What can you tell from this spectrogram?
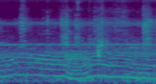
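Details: Domestic cat indoors at night feeding time, cats waiting at their plates for rice: a long, drawn-out harmonic meow with a wavering pitch that dips and rises again, while a woman talks nearby.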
